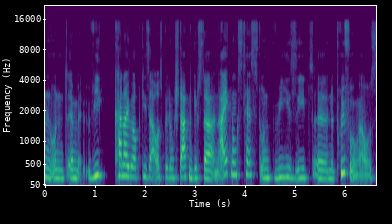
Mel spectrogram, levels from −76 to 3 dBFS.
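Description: A sudden gain jump comes at 1.68 s, just after "kann er": the speech and the background noise drop together by about 6 dB in a single step and stay at that lower level until 2.61 s, where they jump back up. Because the change lands between one sample and the next with no ramp, each edge is abrupt. The likely cause is a digital gain setting or bit shift applied instantly rather than faded in.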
